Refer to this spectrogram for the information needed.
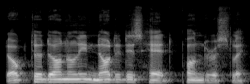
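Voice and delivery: ordinary delivery, nothing marked

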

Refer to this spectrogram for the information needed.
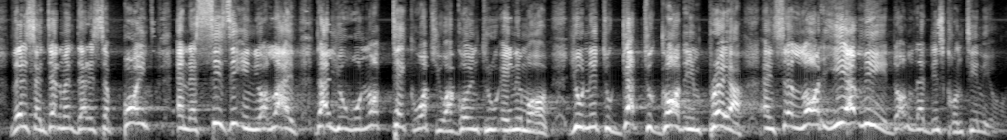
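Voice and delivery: loud, high pleading sermon; shouting pastor at the climax; fiery preaching. Real, not acted. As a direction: drive it home with full force. Preaching climax, acted prayer.

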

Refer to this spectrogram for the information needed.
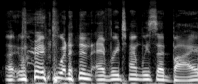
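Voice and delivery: usual speaking voice

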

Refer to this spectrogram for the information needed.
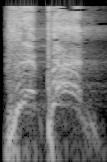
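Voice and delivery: repent shouted high and loud. Acted. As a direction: thunder the call to repent. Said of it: "So Jesus said".

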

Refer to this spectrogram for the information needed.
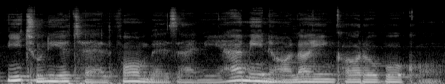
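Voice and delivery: soft, slow cop's permission; quiet offer. Acted. Cop tells the prisoner to make his call, soft and slow.

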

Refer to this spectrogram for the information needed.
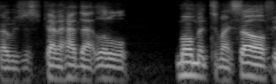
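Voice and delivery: normal talking voice

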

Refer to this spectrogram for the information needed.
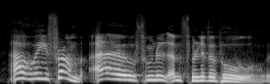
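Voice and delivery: high, mock British accent; a playful tourist fakes a British accent in Epcot. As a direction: put on a hammed-up British accent. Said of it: "in your British accent".

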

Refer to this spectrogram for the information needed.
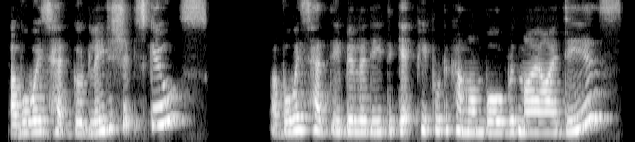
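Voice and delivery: each statement ends high like a question, on "skills" and "ideas"; rising intonation. Acted. Job candidate naming strengths to interviewer, "skills" and "ideas" rising like questions. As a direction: swing up sharply on "skills" and "ideas", questioning your own claims. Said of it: "You are questioning your own content".

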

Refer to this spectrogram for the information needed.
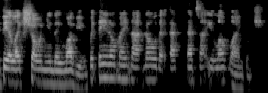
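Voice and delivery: usual speaking voice

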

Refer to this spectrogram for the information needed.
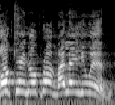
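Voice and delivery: high-voiced, obliging local man. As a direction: imitate an eager local, pitched well up. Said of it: "and the man goes".

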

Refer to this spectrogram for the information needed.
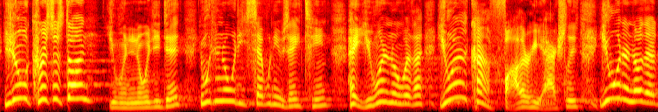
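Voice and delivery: high, loud taunting accuser voice; mocking accuser. Accuser taunting the sinner before the Sanhedrin, high and loud.

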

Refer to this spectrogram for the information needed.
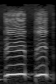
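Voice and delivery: high, loud double beep; sharp beeping sound; imitated oven beep. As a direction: chirp it like the timer.

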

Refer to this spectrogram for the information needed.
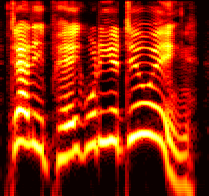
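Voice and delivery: high-pitched, scolding cartoon mother; cartoon wife. Retelling a cartoon wife catching her husband at home, high-pitched. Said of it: "the wife comes running out".

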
